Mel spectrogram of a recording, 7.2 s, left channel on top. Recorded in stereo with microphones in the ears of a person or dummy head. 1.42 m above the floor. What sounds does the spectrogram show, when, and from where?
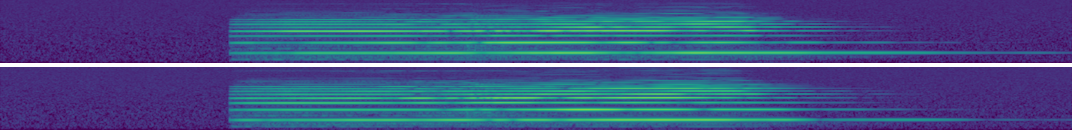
1.5 s a violin: 20° right (ahead or behind), 3.5 m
